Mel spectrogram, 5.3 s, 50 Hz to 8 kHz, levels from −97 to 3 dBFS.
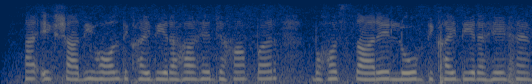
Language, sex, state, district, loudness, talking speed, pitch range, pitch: Hindi, female, Jharkhand, Sahebganj, -48 LUFS, 180 wpm, 230-245 Hz, 235 Hz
